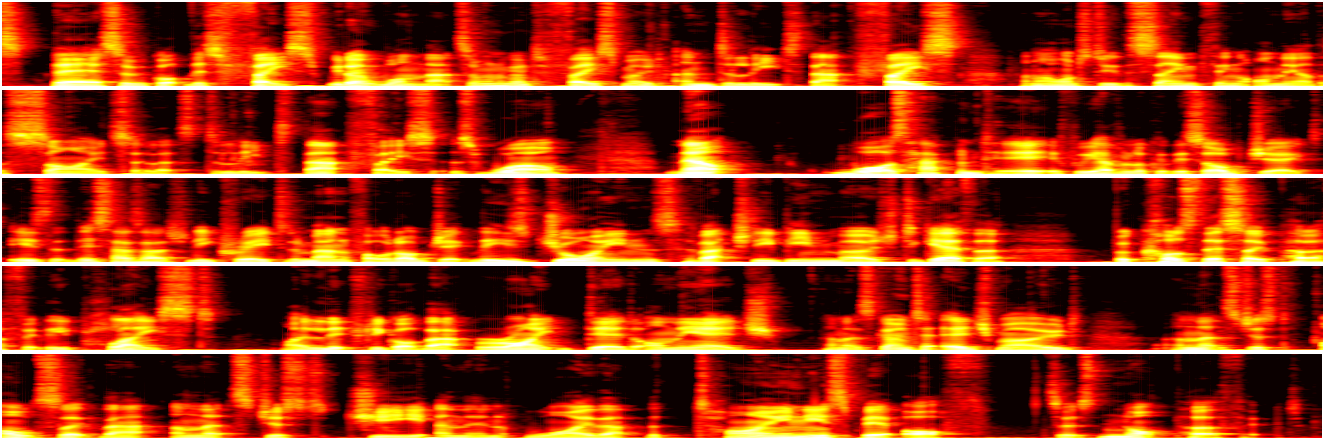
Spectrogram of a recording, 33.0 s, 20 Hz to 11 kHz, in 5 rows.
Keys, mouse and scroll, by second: 1.4 Tab, 2.3 click, 3.2 Delete, 4.1 click, 4.4-4.7 scroll down 1, 4.7 middle click, 5.2 scroll down 1, 5.5 shift+middle click, 6.0-6.8 scroll up 1, 6.8 click, 7.7 Delete, 8.4 click, 8.9 Tab, 9.5-9.9 scroll down 1, 9.9 middle click, 10.5 shift+middle click, 11.4 click, 11.7 shift+middle click, 11.8 middle click, 12.4 middle click, 14.4-15.0 scroll up 1, 15.0 middle click, 16.6-17.5 scroll down 1, 17.7 shift+middle click, 18.6 scroll down 1, 19.0 shift+middle click, 19.3-19.7 scroll up 1, 19.9 middle click, 20.6-21.2 scroll down 1, 21.5-21.9 scroll up 1, 22.0 shift+middle click, 22.3-23.1 scroll up 1, 23.1 click, 23.4-23.9 scroll up 1, 23.9 Tab, 24.9 click, 25.3-25.8 scroll up 1, 26.1 alt+click, 26.2 click, 26.5 shift+middle click, 26.7 middle click, 26.8 scroll up 1, 28.2 g, 28.4 y, 30.3 click, 30.6 Tab, 31.2-32.1 scroll down 1, 32.2 shift+middle click.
